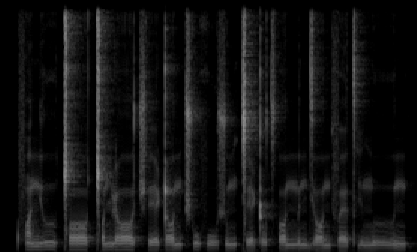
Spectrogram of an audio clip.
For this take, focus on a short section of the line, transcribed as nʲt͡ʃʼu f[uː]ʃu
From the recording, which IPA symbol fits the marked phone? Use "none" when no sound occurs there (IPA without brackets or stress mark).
uː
